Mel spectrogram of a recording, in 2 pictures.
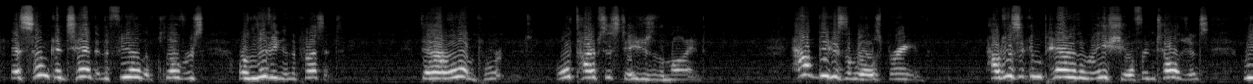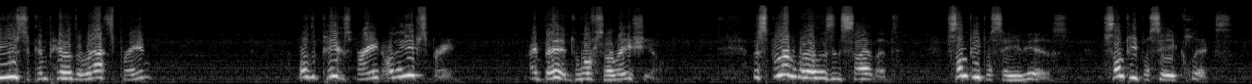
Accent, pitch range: American, 255-330 Hz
